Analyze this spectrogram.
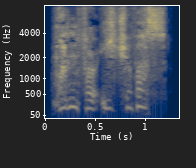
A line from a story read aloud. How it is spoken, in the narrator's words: said Hermione in a terrified whisper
